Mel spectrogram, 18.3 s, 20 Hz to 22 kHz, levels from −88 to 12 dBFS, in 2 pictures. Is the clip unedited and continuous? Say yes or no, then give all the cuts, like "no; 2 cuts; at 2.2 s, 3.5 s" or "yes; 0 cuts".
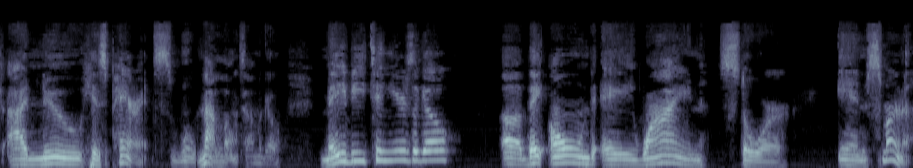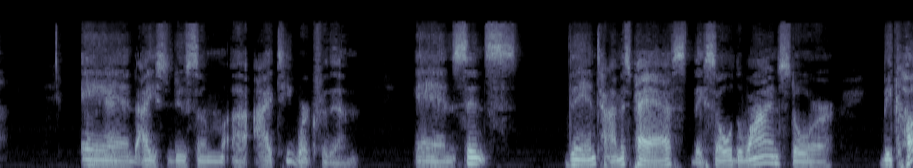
no; 1 cut; at 1.9 s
